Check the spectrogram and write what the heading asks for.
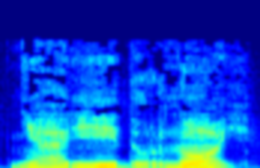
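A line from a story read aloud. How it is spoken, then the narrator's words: Threatening whisper. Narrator (Russian): шепотом стращал Дениска барана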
